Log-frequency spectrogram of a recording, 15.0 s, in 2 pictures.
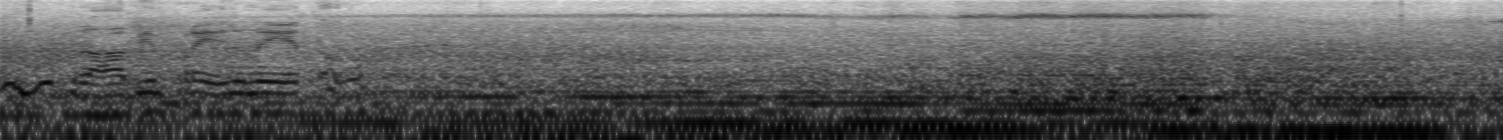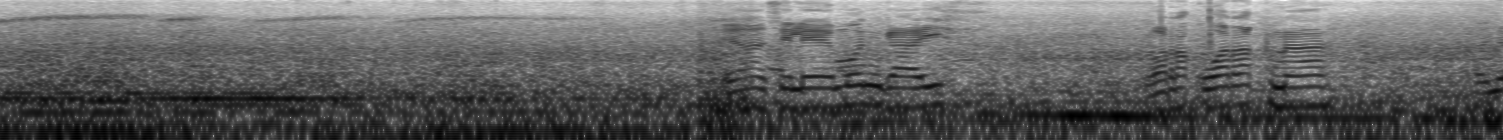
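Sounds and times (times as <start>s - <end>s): thin high whine: 1.6s - 6.6s.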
